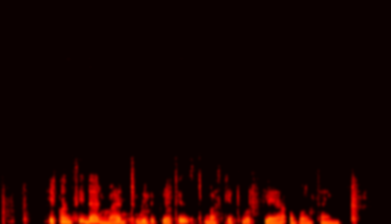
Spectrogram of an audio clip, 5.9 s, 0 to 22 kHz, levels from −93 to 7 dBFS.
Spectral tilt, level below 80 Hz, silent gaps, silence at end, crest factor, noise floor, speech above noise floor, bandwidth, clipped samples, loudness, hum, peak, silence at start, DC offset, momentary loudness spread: -9 dB/octave; -76 dBFS; 5.12-5.17 s; 0.5 s; 20 dB; -63 dBFS; 24 dB; 6.4 kHz; under 0.1%; -39 LUFS; none; -18 dBFS; 0.05 s; under 0.1%; 11 LU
